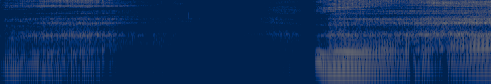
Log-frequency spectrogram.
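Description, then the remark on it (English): A voice imitates a man's loud snoring through the night: a long, rumbling inhale, a short quiet pause, then a second, louder throaty snore that drags on, forceful. “Was it just his snoring? Just his snoring.”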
